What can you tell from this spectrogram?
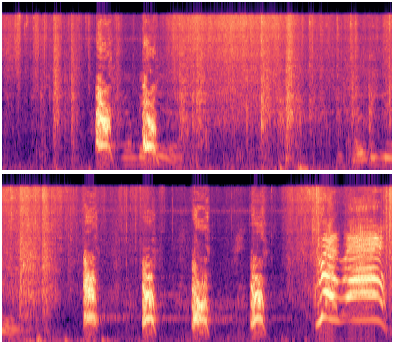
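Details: Young Kemmer Cur squirrel dog, three and a half months, faced with a caged squirrel: two barks, a pause with soft whining, then a quick run of four barks ending in a drawn-out yelping whine.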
